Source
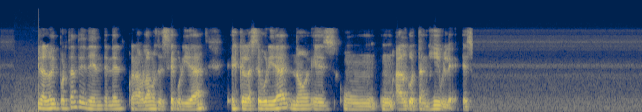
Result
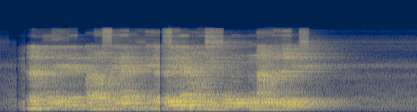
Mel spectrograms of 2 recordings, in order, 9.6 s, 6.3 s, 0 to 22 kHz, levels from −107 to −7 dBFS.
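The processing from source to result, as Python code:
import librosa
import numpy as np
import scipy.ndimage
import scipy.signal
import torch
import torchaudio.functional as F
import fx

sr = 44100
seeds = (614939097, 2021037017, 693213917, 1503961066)

y = fx.spec_steps(x, sr, hold_ms=200)
y = fx.stretch_vocoder_free(y, sr, factor=0.65)
y = scipy.signal.sosfilt(scipy.signal.butter(2, 110.0, 'highpass', fs=sr, output='sos'), y)
y = fx.rev_spring(y, sr, rt60_s=1.8, pass_ms=(42, 59), chirp_ms=50, drr_db=-3.5)
y = fx.auto_swell(y, sr, attack_ms=146.0)
y = fx.env_lowpass(y, sr, base_hz=2900.0, full_db=-21.5)
y = fx.tilt_eq(y, sr, slope=1.5)
y = y * librosa.db_to_amplitude(2.5)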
